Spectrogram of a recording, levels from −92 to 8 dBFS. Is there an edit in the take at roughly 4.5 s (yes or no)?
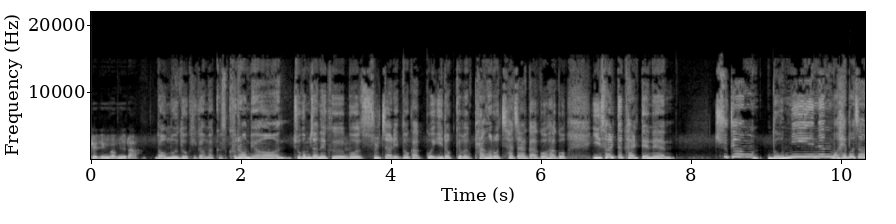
no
